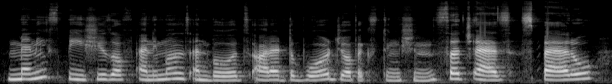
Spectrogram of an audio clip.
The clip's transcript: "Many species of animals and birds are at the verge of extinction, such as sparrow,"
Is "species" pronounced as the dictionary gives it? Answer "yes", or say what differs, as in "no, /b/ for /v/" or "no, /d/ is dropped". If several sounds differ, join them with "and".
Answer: yes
